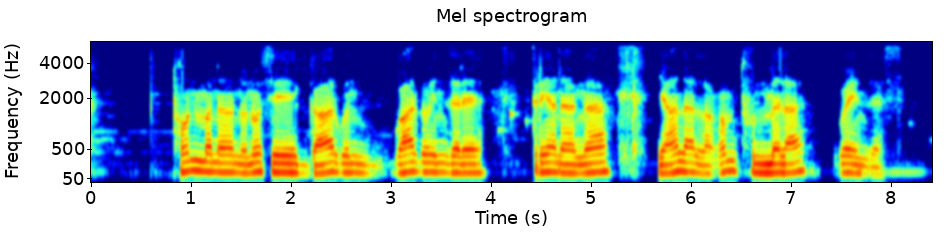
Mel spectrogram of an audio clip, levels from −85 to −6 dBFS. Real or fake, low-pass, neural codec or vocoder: real; 5.4 kHz; none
